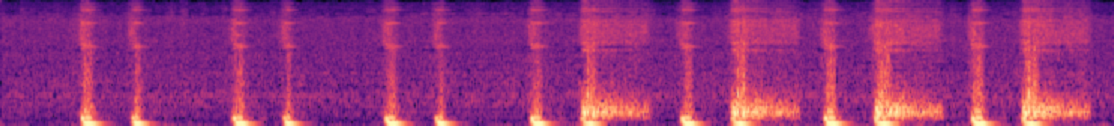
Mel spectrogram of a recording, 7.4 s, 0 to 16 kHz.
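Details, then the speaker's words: Aortic regurgitation murmur: three normal beats, then a high-pitched, blowing, diastolic decrescendo murmur after S2, very high-pitched, almost gunshot-like; usually heard at the fourth left intercostal space. "the classic murmur of aortic regurgitation is a high-pitched diastolic day crescendo murmur usually heard in the fourth left intercostal space"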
